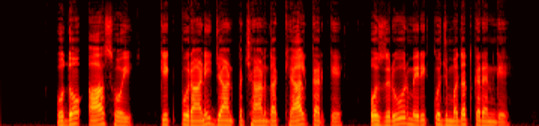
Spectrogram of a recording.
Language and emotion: Punjabi, neutral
